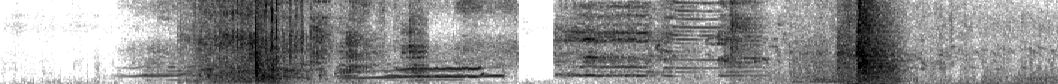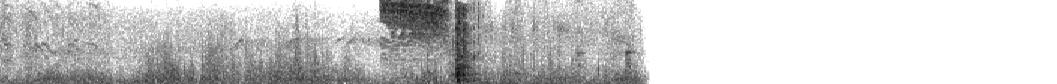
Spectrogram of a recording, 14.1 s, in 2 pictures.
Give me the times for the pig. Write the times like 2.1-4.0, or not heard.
1.9-2.9, 9.6-11.3.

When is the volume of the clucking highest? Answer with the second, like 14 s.
3 s.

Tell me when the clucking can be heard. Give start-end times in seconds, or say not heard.
0.8-8.0.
